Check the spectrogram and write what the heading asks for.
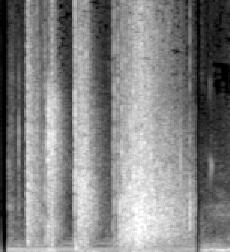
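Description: A crowd clapping: a few separate claps, then a denser burst of applause in the second half.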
